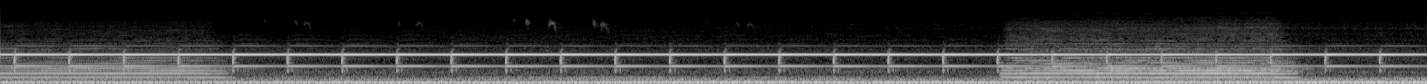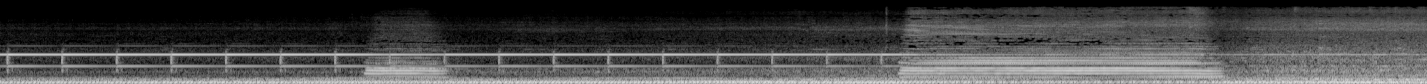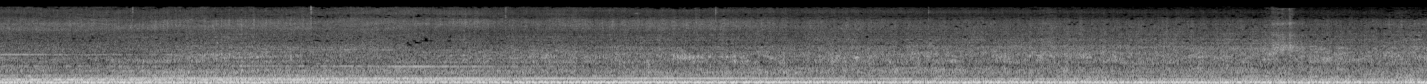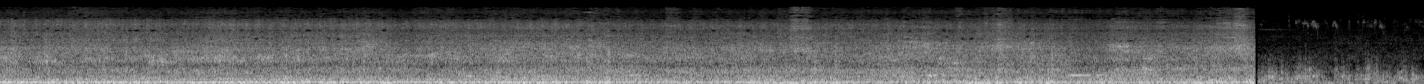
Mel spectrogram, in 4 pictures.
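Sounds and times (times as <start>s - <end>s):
locomotive horn blasts: 0.0s - 2.4s, 10.0s - 13.1s, 17.9s - 18.8s, 23.2s - 26.7s, 30.6s - 36.8s
level-crossing warning bell: 0.0s - 54.7s
heavy locomotive engine rumble: 0.0s - 57.0s.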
